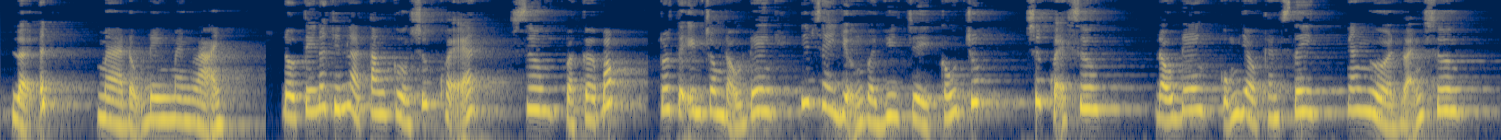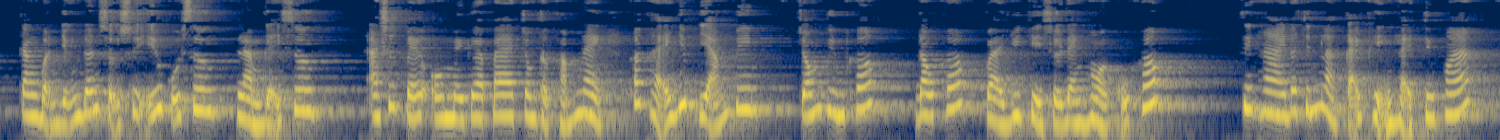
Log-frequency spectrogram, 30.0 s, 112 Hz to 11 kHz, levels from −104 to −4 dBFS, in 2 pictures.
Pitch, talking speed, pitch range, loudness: 275 Hz, 180 wpm, 230-310 Hz, -21 LUFS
